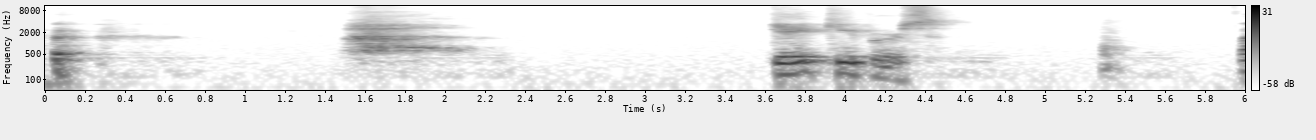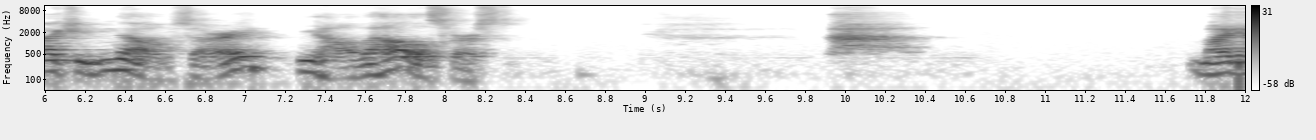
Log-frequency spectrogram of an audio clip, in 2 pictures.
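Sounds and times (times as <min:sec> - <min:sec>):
man breathing: 0:00.2 - 0:02.3, 0:09.0 - 0:10.6.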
